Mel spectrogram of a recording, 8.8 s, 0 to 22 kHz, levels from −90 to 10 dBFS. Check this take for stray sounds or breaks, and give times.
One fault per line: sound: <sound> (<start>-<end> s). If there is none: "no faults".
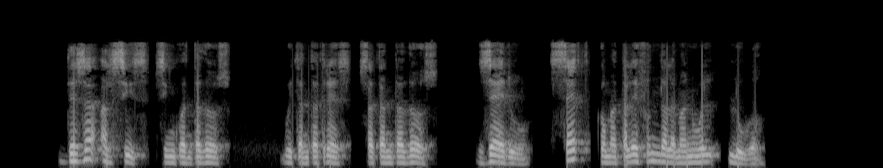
no faults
